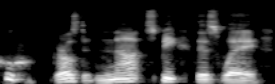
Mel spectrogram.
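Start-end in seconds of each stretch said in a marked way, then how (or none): 0.1-0.3 short blown-out breath; breathy phew; whew. Real, not acted. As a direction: exhale a "whew" at the defiance. Reaction to Juliet's defiance.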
